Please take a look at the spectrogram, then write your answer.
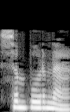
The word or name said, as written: sempurna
